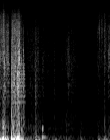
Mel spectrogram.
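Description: Papery rustling of book pages being turned: a loud flutter at the start, a quiet pause with faint handling noises, then another softer page flip at the end.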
